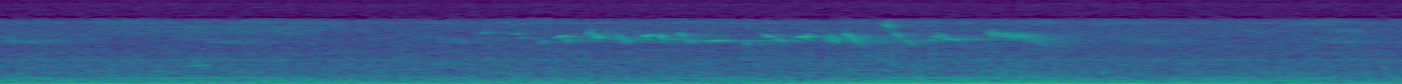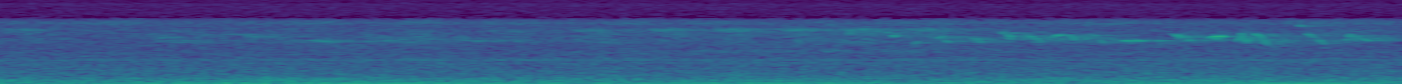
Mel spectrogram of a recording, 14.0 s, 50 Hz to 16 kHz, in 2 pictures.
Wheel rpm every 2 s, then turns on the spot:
0, 0, 0, 0, 0, 0, 0.
none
